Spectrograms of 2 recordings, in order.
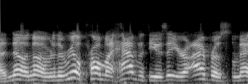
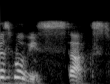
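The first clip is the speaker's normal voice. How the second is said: put-on breathy whisper, little energy with a small spark; 7 semitones higher, 9 dB quieter than usual. Redoing own earlier line to correct an imitation: imitating own line with a little energy. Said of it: "it had a little energy to it".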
